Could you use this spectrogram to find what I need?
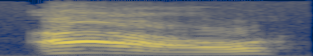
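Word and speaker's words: au (αυ): The first diphthong is alpha ypsilon. That's a and u, a u. Its pronunciation is au, au, as in the word now, the O-W, ow, now, alpha, ypsilon, ow.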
